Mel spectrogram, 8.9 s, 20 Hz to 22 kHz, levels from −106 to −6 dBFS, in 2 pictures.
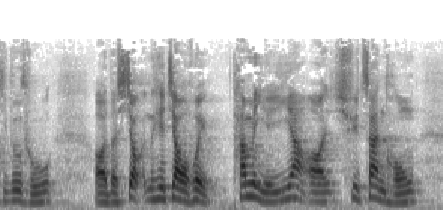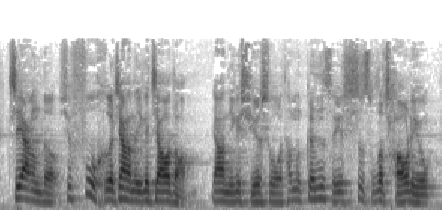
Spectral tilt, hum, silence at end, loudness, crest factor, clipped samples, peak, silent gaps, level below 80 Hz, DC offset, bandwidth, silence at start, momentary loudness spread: -4.5 dB/octave; none; 0.05 s; -28 LUFS; 18 dB; under 0.1%; -10 dBFS; none; -62 dBFS; under 0.1%; 11.5 kHz; 0 s; 10 LU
